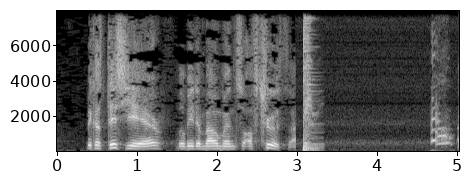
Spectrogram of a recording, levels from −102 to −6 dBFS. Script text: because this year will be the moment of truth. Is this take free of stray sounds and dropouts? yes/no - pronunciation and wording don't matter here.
no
